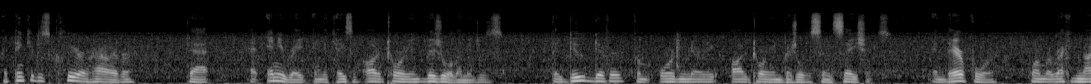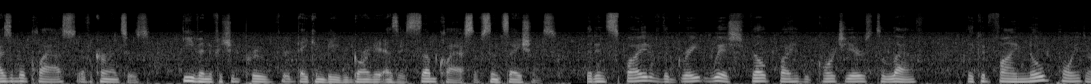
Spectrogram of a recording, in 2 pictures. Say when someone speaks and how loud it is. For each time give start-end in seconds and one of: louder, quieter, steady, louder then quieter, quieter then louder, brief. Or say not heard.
0.0-21.7 steady.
